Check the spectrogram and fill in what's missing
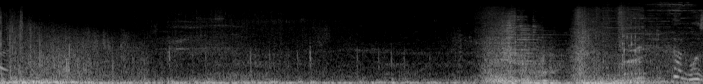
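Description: A Confringo fire spell blast in Hogwarts Legacy, a loud rumbling explosion with roaring burst and crackling debris, followed by a second strong burst near the end.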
